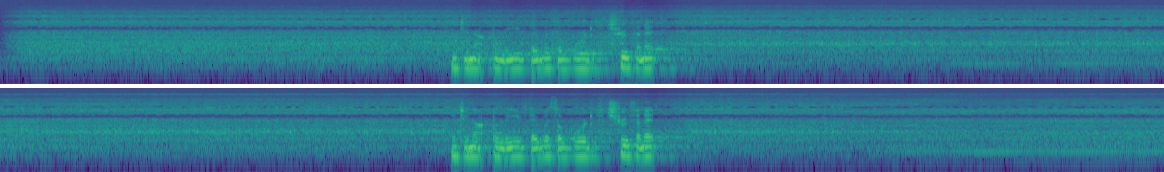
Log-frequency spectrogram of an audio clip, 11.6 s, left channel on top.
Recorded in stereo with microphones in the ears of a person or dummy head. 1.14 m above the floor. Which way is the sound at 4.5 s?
40° right (ahead or behind).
